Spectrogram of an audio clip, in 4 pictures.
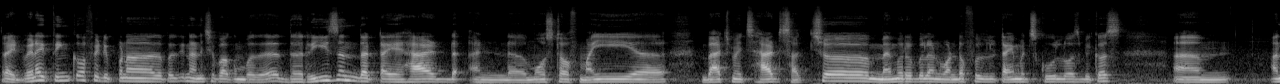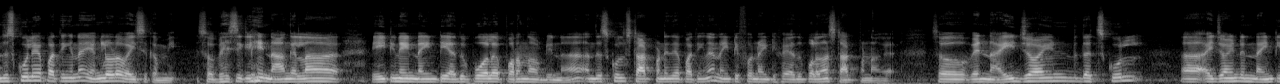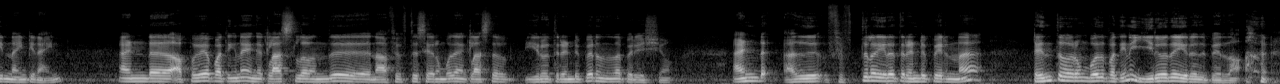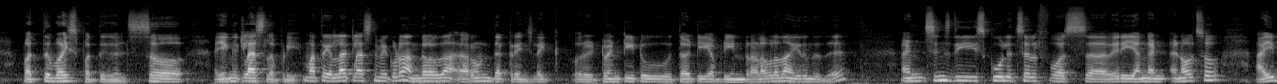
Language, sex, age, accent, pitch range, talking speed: Tamil, male, 20-39, native, 120-150 Hz, 170 wpm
